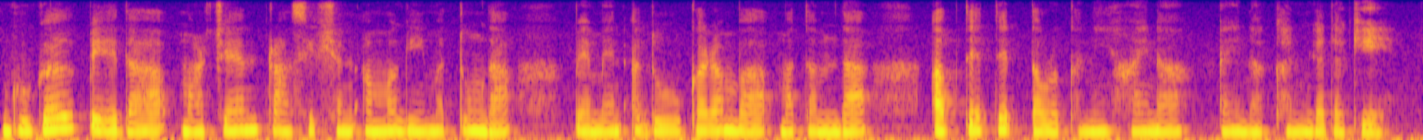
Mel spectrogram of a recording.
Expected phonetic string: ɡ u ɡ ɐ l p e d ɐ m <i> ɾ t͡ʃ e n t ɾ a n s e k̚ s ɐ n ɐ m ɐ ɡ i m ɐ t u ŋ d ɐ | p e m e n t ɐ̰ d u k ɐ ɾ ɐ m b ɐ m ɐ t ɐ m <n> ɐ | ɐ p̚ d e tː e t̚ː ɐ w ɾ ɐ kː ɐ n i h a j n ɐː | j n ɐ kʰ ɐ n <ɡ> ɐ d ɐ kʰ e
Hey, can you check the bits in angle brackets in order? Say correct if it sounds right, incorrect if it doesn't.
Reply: incorrect: a, incorrect: d, correct

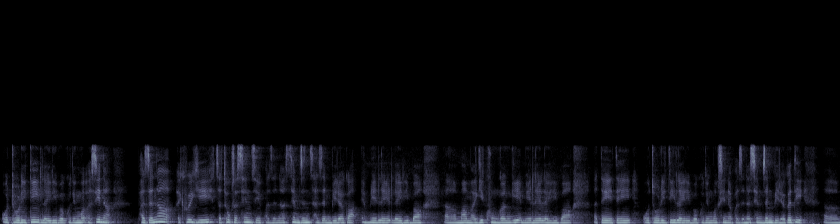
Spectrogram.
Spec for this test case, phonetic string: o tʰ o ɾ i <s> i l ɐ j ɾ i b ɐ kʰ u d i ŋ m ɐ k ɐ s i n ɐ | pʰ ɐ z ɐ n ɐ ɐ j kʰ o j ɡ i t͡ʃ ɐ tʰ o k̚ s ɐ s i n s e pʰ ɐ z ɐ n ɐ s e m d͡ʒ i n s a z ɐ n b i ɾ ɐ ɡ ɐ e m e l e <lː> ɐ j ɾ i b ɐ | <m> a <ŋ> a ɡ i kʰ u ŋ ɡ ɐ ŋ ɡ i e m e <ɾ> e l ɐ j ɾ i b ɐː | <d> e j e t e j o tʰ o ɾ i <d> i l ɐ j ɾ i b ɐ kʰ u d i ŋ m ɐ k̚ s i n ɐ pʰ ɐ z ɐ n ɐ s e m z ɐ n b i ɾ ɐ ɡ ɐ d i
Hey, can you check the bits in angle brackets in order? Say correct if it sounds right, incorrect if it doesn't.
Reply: incorrect: t, incorrect: l, correct, incorrect: m, incorrect: l, incorrect: t, incorrect: t

